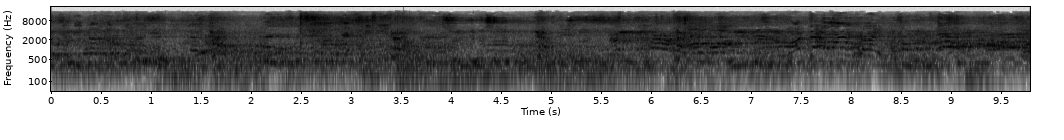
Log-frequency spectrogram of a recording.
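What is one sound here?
A crowd of men and women shouts and cheers in an echoing hall.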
